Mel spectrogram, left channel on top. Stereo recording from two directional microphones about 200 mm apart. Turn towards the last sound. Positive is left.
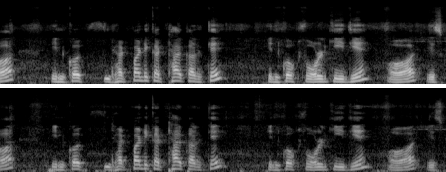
turn(degrees=5)  # may be behind; listen again after turning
